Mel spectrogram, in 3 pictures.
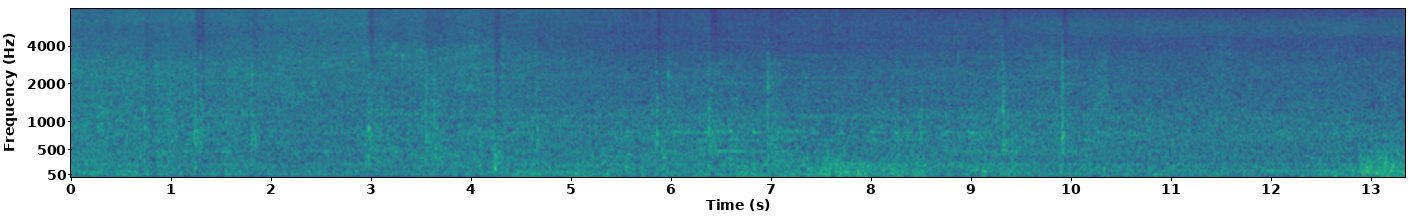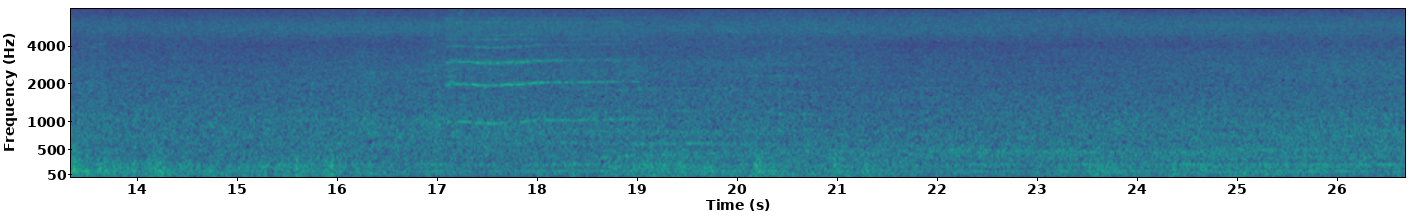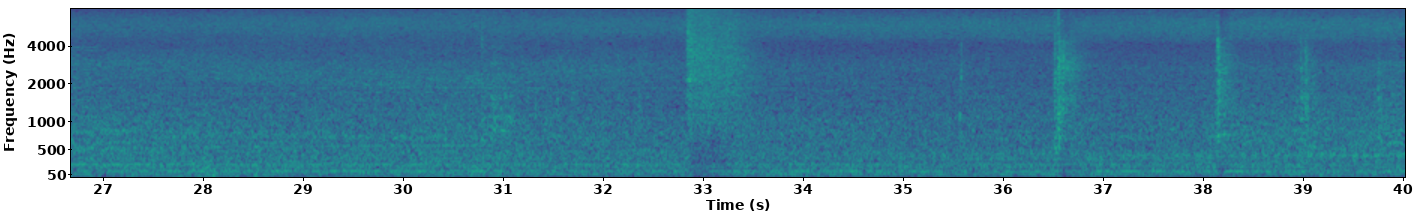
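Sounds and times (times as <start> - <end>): train running noise: 0.0 - 40.0
short hiss: 32.8 - 33.7.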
